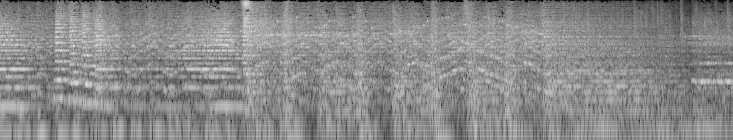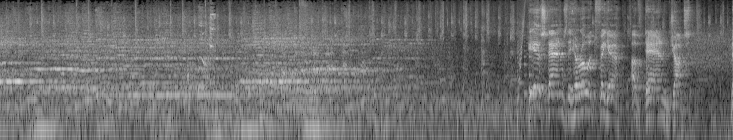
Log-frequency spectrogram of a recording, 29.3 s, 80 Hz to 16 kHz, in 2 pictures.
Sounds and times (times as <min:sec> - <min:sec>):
Music: 0:00.0 - 0:29.3.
